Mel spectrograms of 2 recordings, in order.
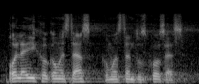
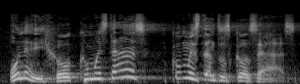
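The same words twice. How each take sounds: First: It sounds natural and conversational. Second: It sounds exaggerated and stereotyped.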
